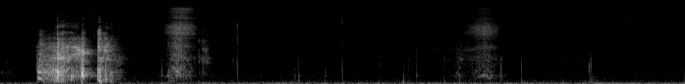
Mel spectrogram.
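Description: One loud two-part cough from an adult, then two soft breathy sniffs or breaths, linked to a lingering cold.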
